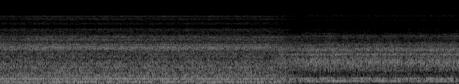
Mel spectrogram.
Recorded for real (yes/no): yes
